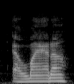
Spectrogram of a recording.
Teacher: you basically just skip the T all together Atlanta right or it's pronounced more like a d I have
